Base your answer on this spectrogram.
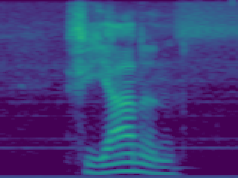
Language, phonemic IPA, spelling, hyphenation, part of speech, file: Dutch, /viˈaː.nə(n)/, Vianen, Via‧nen, proper noun, Nl-Vianen.ogg
- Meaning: 1. a city and former municipality of Vijfheerenlanden, Utrecht, Netherlands 2. a village in Land van Cuijk, North Brabant, Netherlands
